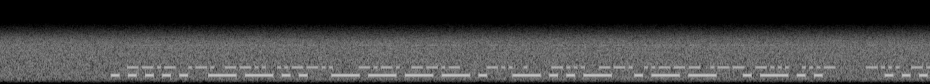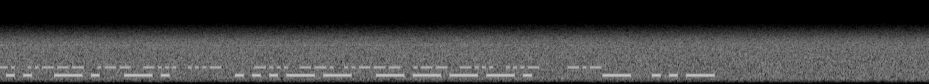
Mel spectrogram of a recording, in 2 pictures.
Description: Morse code, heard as two keyed tones, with radio static. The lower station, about 14 wpm, 430 Hz: 5Z9XWL 5NN 39 TU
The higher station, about 33 wpm, 800 Hz: QRZ? CQ DE BG2WBV BG2WBV BG2WBV K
